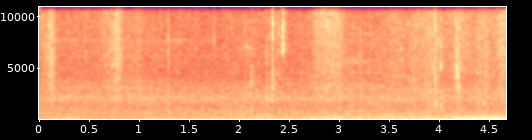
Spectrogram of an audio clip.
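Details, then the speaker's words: 2001 Pontiac Bonneville test drive after wheel work: smooth, even road hum with no growl building with speed, quiet in the cabin. The previous day it growled and took half a mile to reach speed; the hope was that it was a wheel bearing, not the transmission. "so it's quiet in here you hear they Russia now you know the difference huh"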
